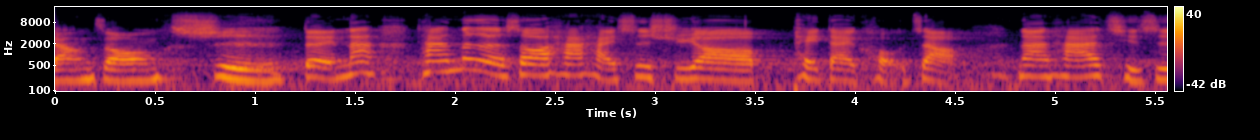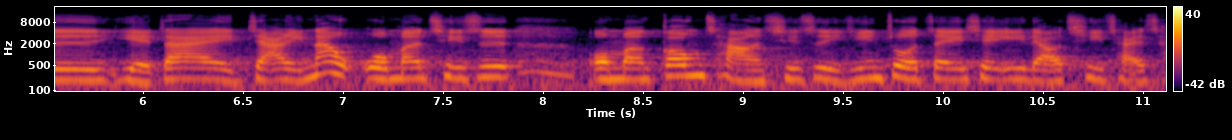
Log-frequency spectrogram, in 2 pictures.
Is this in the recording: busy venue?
yes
